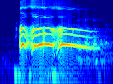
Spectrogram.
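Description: A rooster crows once, a single drawn-out harmonic call with a sharp start, a wavering middle and a slowly sinking, fading tail, heard alone.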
